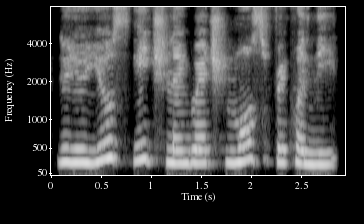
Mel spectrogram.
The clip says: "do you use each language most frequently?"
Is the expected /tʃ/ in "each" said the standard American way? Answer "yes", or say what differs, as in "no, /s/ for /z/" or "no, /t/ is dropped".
yes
